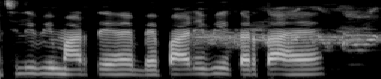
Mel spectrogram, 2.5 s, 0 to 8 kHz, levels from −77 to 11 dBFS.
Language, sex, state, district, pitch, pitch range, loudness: Hindi, female, Bihar, Kishanganj, 190 Hz, 185-210 Hz, -16 LUFS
